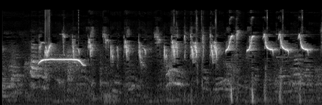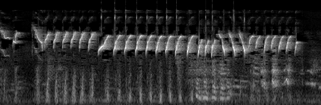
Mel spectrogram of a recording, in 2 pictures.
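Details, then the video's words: {'caption': 'White-eye from Mount Ciremai, West Java, singing canary-like phrases: fast high twittering with rapid repeated trills, brief pauses, and a long steady whistle near the start, with faint clicking beneath.'} "Pleci Nembak Kenarian"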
